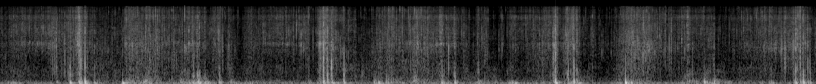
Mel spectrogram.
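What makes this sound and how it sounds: A sheet of blue-tinted polyethylene bubble wrap with small air-filled bubbles is held in both hands and crinkled and flexed by fingertips and short painted nails. Dense, continuous crinkling and crackling fills the clip, with sharper bright snaps standing out every second or so over a low rumble of handling.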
